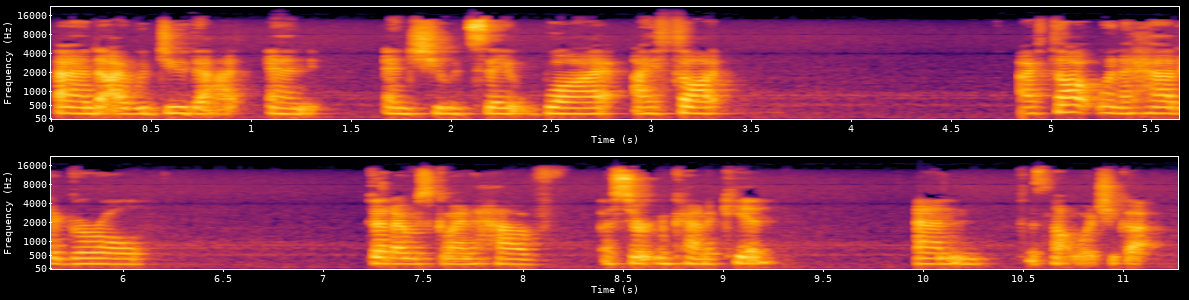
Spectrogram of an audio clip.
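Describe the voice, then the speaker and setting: A woman's voice: mid-range voice, level tone, moderate pace, long pauses, a bit bright. Chatty Canadian woman, many fillers. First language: French. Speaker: makeup channel host. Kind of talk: casual talk to camera answering viewer questions.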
